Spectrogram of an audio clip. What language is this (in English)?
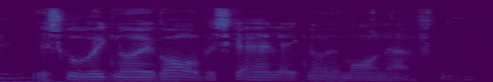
Danish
